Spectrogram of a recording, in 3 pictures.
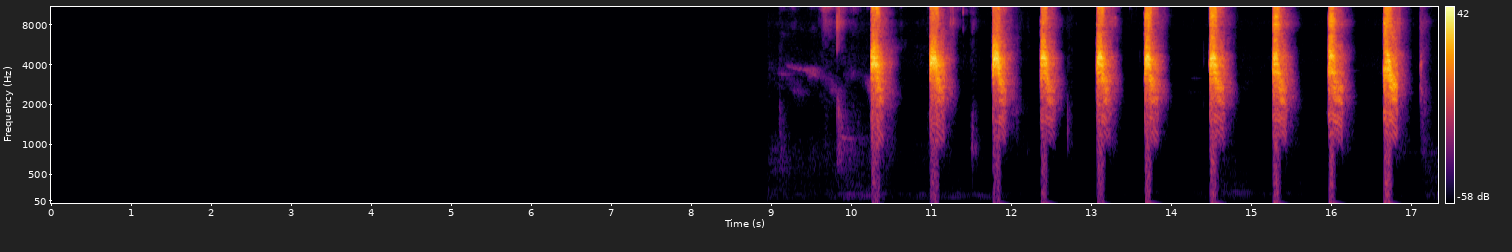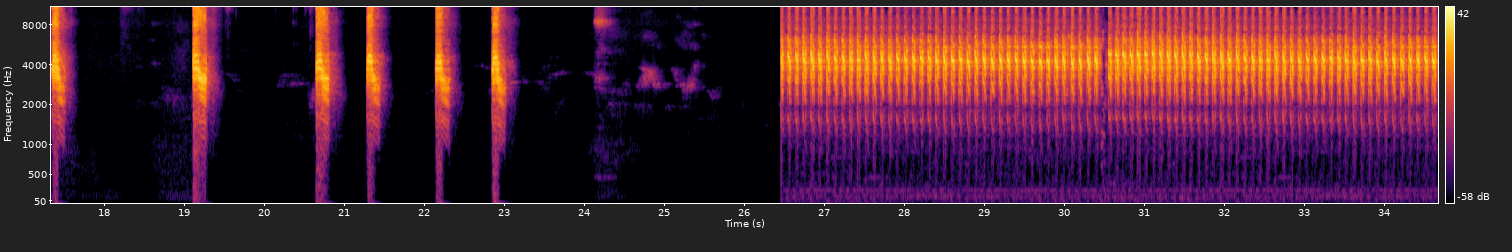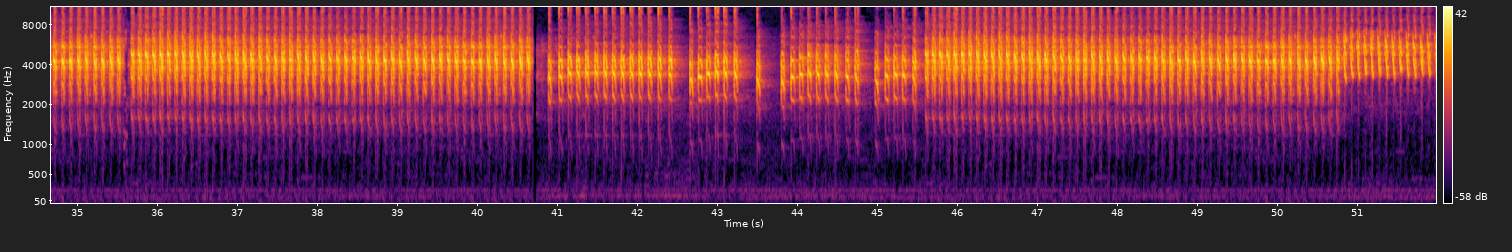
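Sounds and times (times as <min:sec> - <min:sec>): kingfisher calls: 0:09.7 - 0:17.6, 0:19.1 - 0:19.4, 0:20.6 - 0:21.6, 0:22.2 - 0:23.2
kingfisher chattering trill: 0:09.8 - 0:17.6, 0:19.1 - 0:19.4, 0:20.6 - 0:21.6.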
